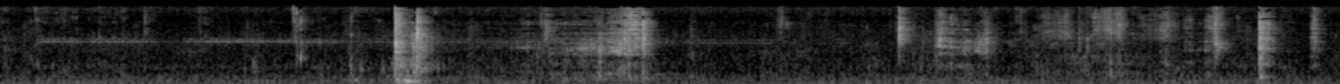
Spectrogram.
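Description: Metal spoon and fork clinking and scraping on a ceramic plate while cutting into momos, with chewing in between. A sharp clink about three seconds in is the loudest sound, and a few lighter clicks follow.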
